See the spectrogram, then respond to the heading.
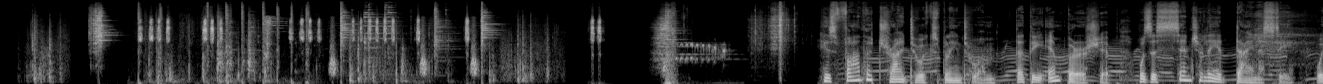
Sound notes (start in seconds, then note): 0.9 sword ringing; 1.3 squirrels thudding; 1.3 squirrels chirping; 2.1 swords clattering; 6.6 sword stabbing; 6.7 squirrel screeching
